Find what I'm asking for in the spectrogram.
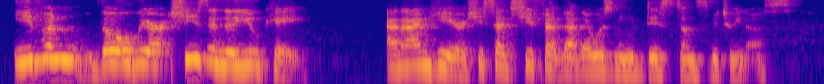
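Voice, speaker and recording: A somewhat breathy woman's voice, fairly high in pitch, with very wide pitch swings, on a very clean recording with a silent background. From Jamaica. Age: 60s. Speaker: relationship coach and therapist. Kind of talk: interview.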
